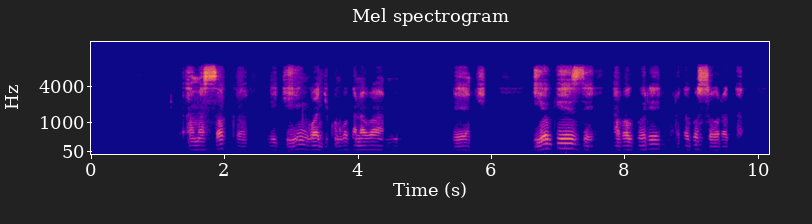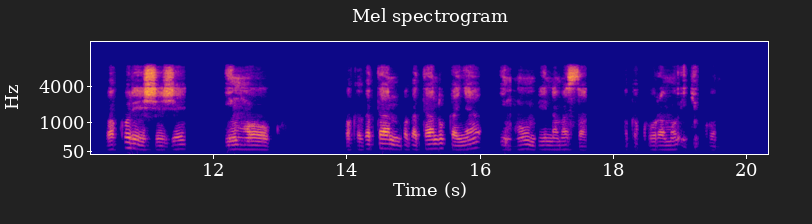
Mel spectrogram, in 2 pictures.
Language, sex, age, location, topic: Kinyarwanda, male, 50+, Musanze, agriculture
